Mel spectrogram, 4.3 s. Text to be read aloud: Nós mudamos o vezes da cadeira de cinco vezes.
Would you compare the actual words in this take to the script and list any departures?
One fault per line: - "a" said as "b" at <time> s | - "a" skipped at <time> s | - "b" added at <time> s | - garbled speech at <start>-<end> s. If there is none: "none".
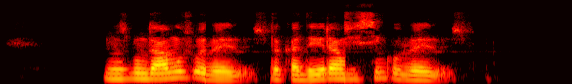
none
